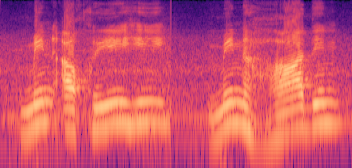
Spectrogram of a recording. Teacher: अगर इनमें से कोई भी लफ्ज़ नून साकिन या तनवीन के बाद आ जाए तो उसको हम लोग इजहार करके पढ़ेंगे यानी ज़ाहिर करके पढ़ेंगे। इजहार का मतलब होता है यानी इसमें गुन्ना नहीं होगा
